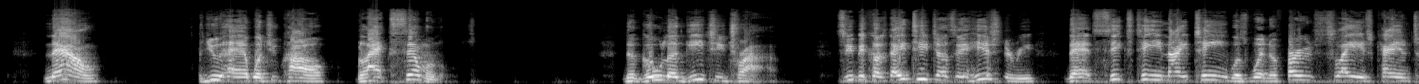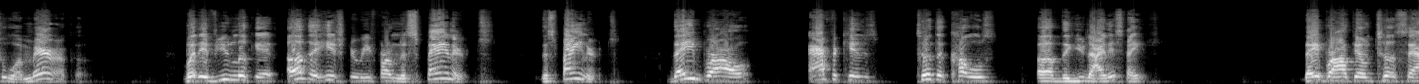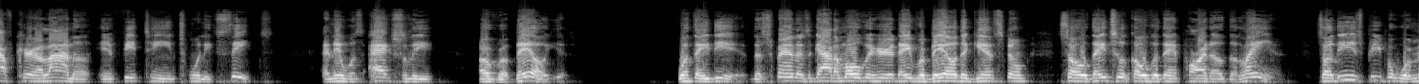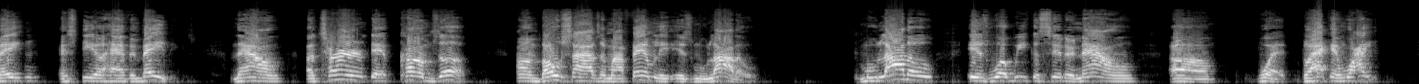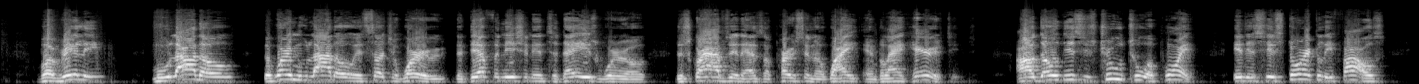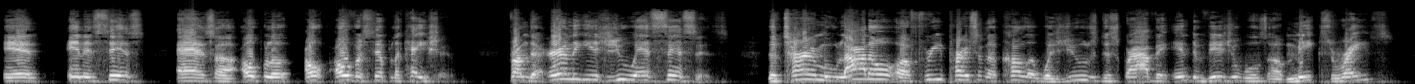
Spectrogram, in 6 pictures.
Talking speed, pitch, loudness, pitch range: 130 wpm, 155 Hz, -10 LUFS, 130-185 Hz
